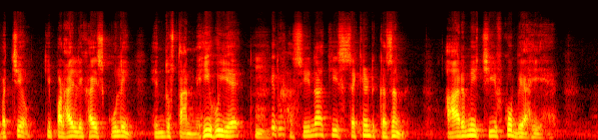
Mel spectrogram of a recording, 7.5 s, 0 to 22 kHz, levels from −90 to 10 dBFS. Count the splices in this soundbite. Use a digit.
1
